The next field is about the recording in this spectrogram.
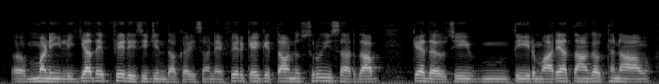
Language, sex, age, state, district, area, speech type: Dogri, male, 30-45, Jammu and Kashmir, Samba, rural, spontaneous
